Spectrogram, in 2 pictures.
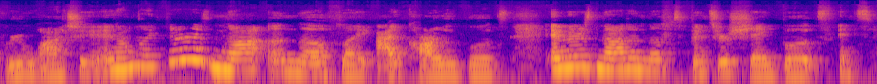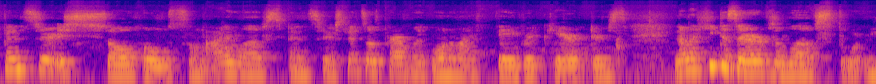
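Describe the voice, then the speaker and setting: A tired young woman, her voice going hoarse, chatting in a rambling vlog with lots of "like" and "you know what I mean". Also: mid-range voice. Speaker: YouTuber, fan-fiction writer. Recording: echoey room with faint hiss.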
